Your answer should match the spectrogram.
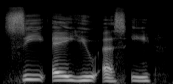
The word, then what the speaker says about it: because: 今天这个句子是比较多连音的部分啦，但是都不难。我们来看一下哈，你看到前面第一个字 because，你这边呢后面那个 c a u s e，你就把它想成 c u z， cause。Because 这样你会比较好念，然后后面那个 I've 这个比较没有太大的问题。我们来看到是 gotten，因为你要念快一点的时候，如果你把它念成 gotten 这样念出来，其实是不好念的哈。所以呢，在这边它就会被简化变成 gotten，好像是只有一个 g 跟 n 的感觉 gotten。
